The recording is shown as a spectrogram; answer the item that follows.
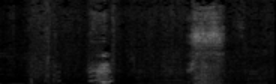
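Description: A person's voice in two short bursts: a brief pitched cry or laugh about a second in, then a breathy burst near the end.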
